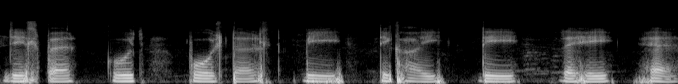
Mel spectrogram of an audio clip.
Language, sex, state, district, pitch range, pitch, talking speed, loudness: Hindi, female, Rajasthan, Jaipur, 130-145 Hz, 135 Hz, 70 wpm, -17 LUFS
